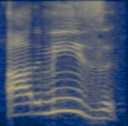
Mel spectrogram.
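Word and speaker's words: armies: आर्मीज, देख रहे हो, आर्मीज हल्का सा ज का साउंड हो रहा है, देख पा रहे हैं सब लोग।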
